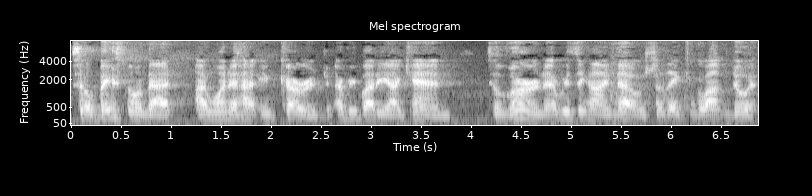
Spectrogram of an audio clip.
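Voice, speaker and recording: Energetic speech at a fairly quick pace, with noticeable background noise. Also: man, fairly high pitch for a man. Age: 80s+. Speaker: car industry entrepreneur. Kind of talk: live stream interview.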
